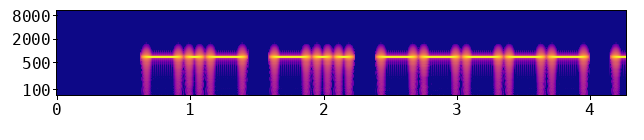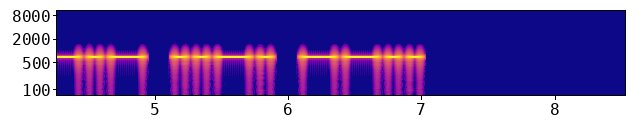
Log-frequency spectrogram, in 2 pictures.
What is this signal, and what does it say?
Morse code, heard as a keyed tone, about 15 wpm, 700 Hz. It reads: KD0KFZ
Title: USA Call Signs 15wpm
